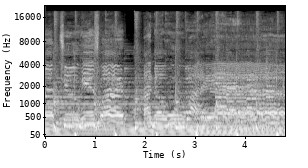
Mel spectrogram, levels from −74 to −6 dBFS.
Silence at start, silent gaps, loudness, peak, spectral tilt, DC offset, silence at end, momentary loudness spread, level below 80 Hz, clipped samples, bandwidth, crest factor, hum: 0 s; none; -12 LUFS; 0 dBFS; -4.5 dB/octave; under 0.1%; 0 s; 2 LU; -20 dBFS; under 0.1%; 19.5 kHz; 12 dB; none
